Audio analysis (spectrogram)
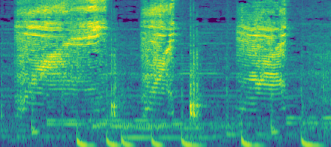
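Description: An electric nail drill with a carbide bit grinds down very long nails in three short passes, a faint buzzing rasp separated by brief pauses, with light tapping underneath.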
